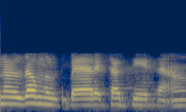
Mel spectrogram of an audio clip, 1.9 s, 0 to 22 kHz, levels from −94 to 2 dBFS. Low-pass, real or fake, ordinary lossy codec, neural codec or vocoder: 3.6 kHz; fake; none; codec, 16 kHz, 2 kbps, X-Codec, WavLM features, trained on Multilingual LibriSpeech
